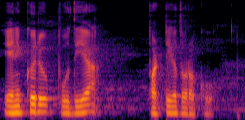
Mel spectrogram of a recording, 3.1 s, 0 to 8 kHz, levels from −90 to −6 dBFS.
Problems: none marked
